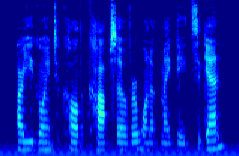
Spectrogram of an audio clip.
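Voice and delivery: plain reading voice

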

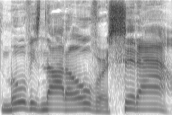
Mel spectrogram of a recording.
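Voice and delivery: shrill, high-pitched, acted shouted scream. Recalling screaming at people leaving a movie before it ended; retelling a scream. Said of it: "I screamed at somebody".

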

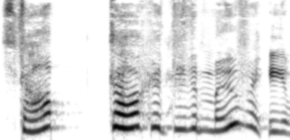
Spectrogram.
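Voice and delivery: put-on pissed-off scolding, very high, shrill and loud. Retelling a man at a movie scolding the speaker's noisy group, imitating an angry man. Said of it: "the dude was like all pissed off".

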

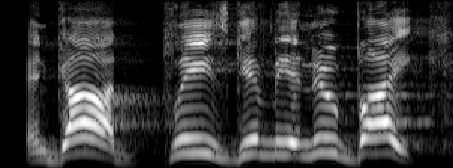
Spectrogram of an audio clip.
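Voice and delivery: shrill, far-carrying, loud shout, pitched way up. Telling a joke, a boy praying at bedtime calls out to God: retelling a real loud voice. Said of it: "in a real loud voice".

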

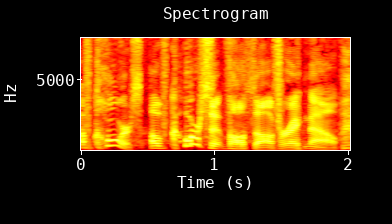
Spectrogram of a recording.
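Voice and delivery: play-acted sarcastic, swooping sing-song. Retelling the moment a deadbolt fell off in hand: retelling own sarcastic remark. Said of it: "I just sarcastically say".

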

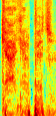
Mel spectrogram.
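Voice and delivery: hushed, barely voiced whisper. Retelling asking an elderly gentleman for a picture: imitating own whisper. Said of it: "I literally whispered".

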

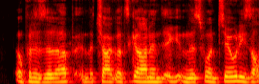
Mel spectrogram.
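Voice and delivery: usual speaking voice

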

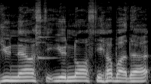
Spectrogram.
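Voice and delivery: ordinary delivery

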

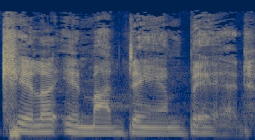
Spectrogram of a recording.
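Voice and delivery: acted-out cheeky read, dripping with sass. Retelling a voiceover session, asked for sass: imitating a sassy read. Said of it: "give it some sass?".

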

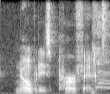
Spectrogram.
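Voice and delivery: put-on mumbling, under breath. Retelling a character's unmasking, quote his line in a mock mumble under his breath. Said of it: "mumbles it under his breath".

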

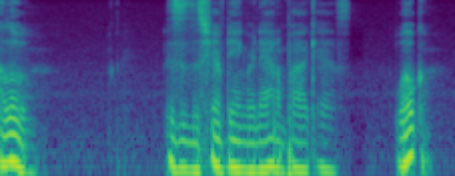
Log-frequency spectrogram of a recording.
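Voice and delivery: low, threatening, murderous, menacing tone. Introducing the Chef Dan Green Adam podcast, sounding like going to kill somebody. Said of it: "you sound like you're going to kill somebody".

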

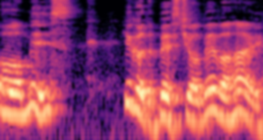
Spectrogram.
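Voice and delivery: high, loud put-on teenager voice. Recalling what she said when she turned to her: typical teenage voice. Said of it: "in the typical teenage voice".

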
